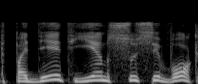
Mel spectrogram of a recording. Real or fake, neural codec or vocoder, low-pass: real; none; 7.2 kHz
